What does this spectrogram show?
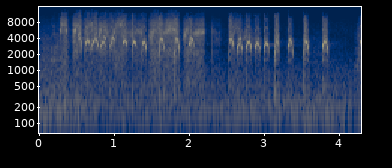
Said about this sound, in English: Michael is teaching Emily about the importance of the robin's distress call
